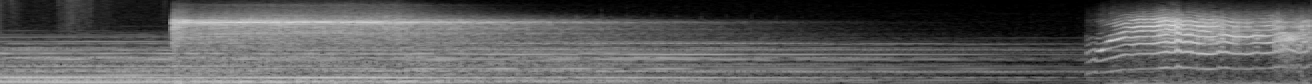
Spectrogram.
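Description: A cat meows twice: first a long, sustained, drawn-out meow, then after a short pause a louder, higher, wavering one.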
